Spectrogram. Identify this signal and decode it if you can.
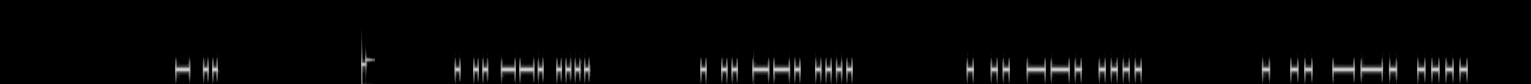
Morse code, heard as a keyed tone, about 23 wpm, 700 Hz. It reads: TI EIGH EIGH EIGH EIGH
